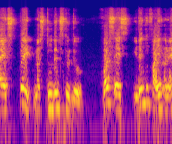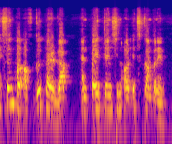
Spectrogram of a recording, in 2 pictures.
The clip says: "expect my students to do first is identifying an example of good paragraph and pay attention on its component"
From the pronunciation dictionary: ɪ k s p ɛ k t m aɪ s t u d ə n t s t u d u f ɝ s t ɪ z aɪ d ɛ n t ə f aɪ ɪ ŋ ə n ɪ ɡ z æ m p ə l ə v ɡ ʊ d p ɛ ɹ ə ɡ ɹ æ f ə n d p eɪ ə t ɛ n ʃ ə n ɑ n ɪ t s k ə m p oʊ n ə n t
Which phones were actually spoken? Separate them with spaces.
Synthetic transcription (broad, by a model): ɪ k s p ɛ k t m aɪ s t u d ə n t s t u d u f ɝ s ɪ s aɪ d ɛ n t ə f aɪ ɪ ŋ ə n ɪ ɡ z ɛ m p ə l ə f ɡ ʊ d p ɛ ɹ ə ɡ ɹ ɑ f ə n p eɪ ə t ɛ n ʃ ə n ɑ n ɪ t s k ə m p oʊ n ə n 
